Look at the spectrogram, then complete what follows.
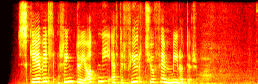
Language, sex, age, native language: Icelandic, female, 30-39, Icelandic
